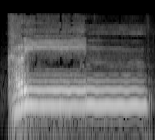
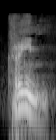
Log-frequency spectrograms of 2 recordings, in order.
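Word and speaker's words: Krim: is from Sanskrit, which we spell K-R-I-M, but it's pronounced Kreem, so that I is an E sound. Kreem.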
